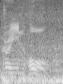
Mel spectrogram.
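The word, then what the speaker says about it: Greenhall: can you just pronounce it for me it's pronounced h a double l green hall green hall okay i'll definitely be getting it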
